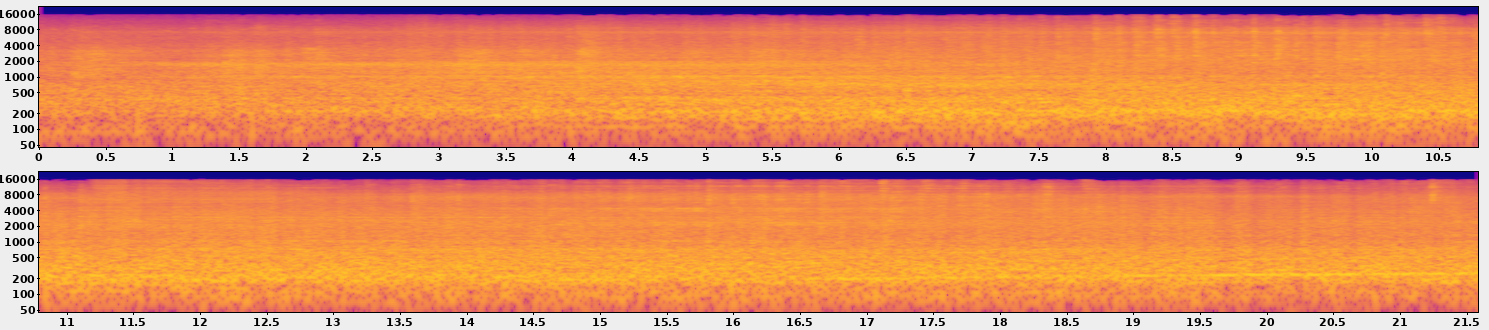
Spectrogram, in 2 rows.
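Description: London Underground 1962 Tube Stock Rail Adhesion Train approaching and running past, growing louder over the first few seconds and then a steady run of wheel and rail noise. A faint high whistle sounds during the approach, and a low hum rises slightly in pitch near the end.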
